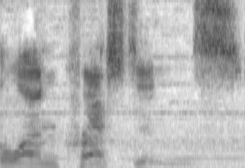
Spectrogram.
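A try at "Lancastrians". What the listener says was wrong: And different, because this time you put an I in there.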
